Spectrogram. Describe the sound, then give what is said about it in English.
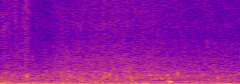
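Waves surging onto a lake make a loud, continuous roaring rush of churning water with no breaks and no voices. “like boiling water, waves surged onto the lake.”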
